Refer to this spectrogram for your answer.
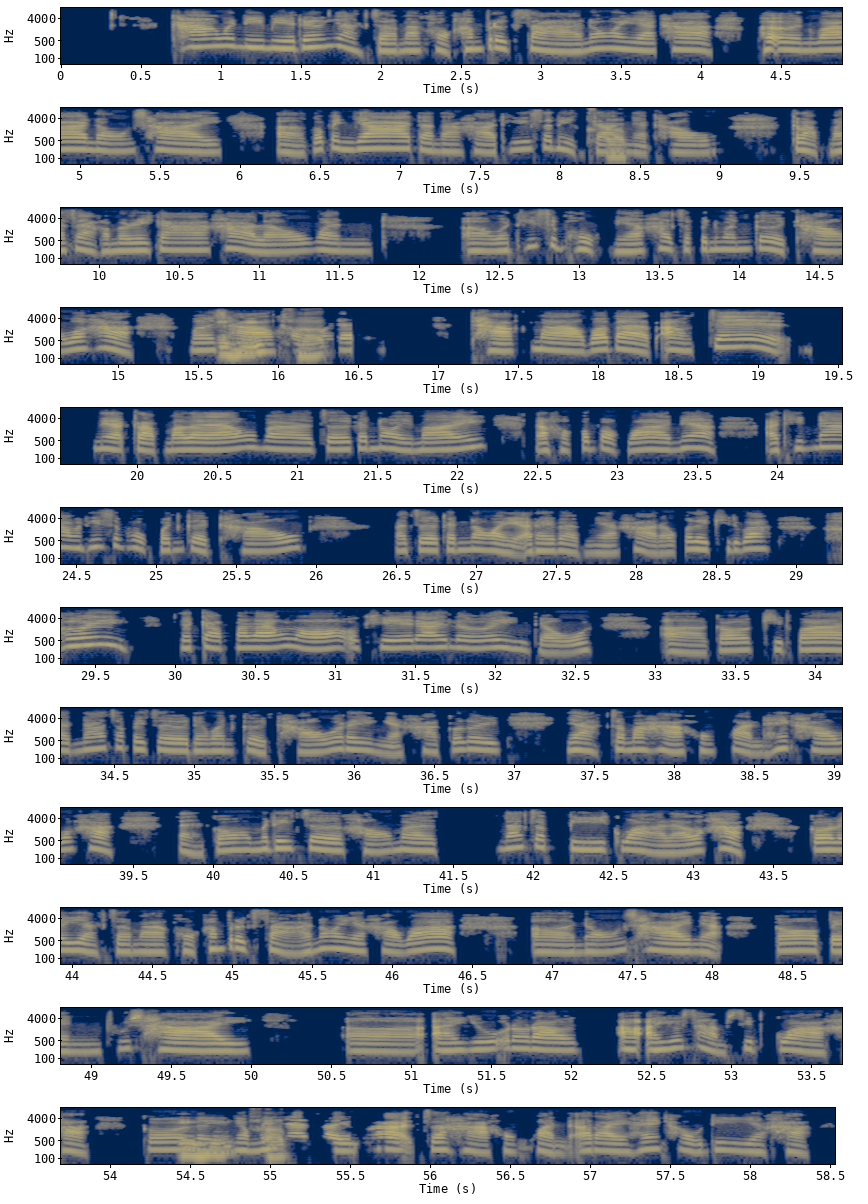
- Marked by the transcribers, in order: other background noise
- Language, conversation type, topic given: Thai, advice, จะเลือกของขวัญให้ถูกใจคนที่ไม่แน่ใจว่าเขาชอบอะไรได้อย่างไร?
